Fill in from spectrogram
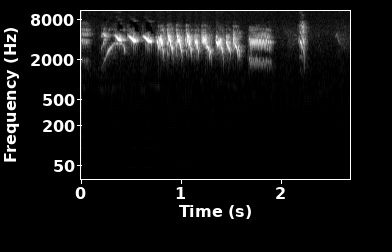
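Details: Loud, clear Lined seedeater song: a fast run of slurred, rising whistled notes blending into a rattling series, ending in a steady buzzy note, followed after a pause by one sharp chip.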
